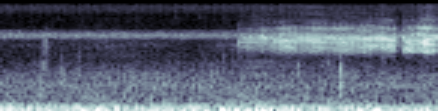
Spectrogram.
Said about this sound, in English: That's a cicada. Just flew right over me. And now he's flying off into the trees somewhere else. That was a cicada. He tried to attack me.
